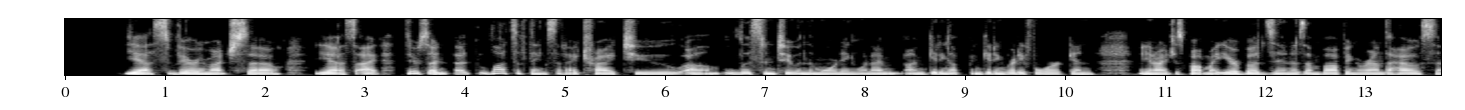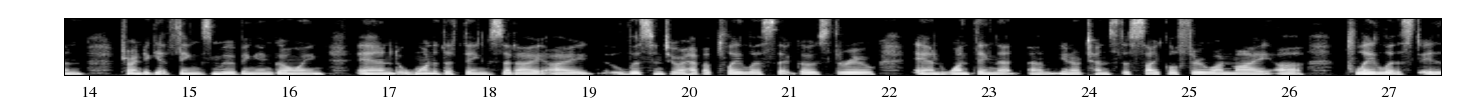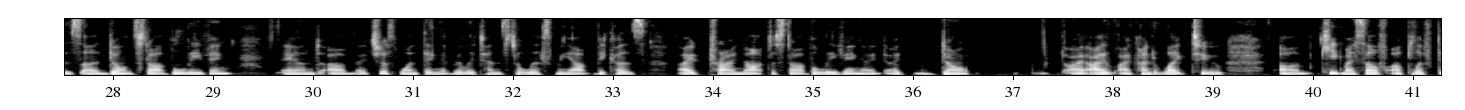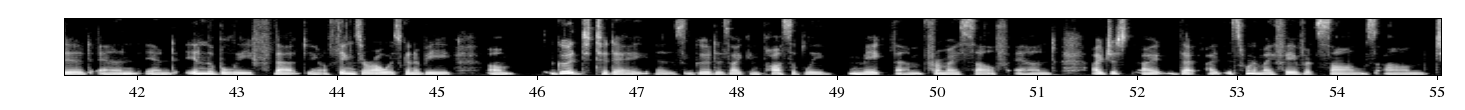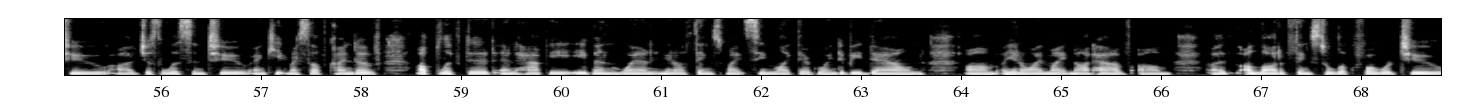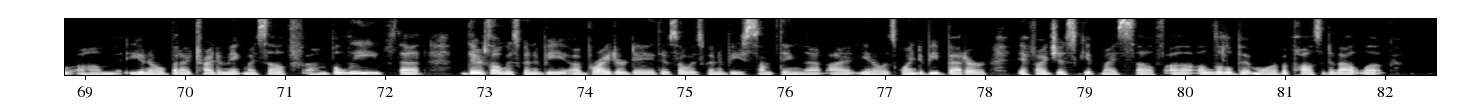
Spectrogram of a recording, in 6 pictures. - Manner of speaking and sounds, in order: static; other background noise; tapping
- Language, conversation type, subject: English, unstructured, What song matches your mood today, and why did you choose it?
